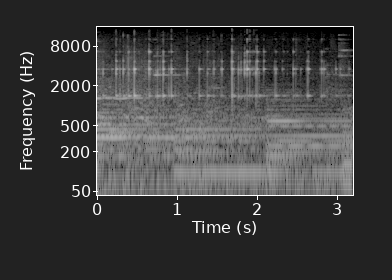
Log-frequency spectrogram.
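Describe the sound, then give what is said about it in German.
Several glasses clink together in a toast in quick succession, bright ringing taps repeating over a few seconds against a low background hum, fairly clear with no talking. “Prost auf uns. Prost.”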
